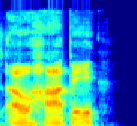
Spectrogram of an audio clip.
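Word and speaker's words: O'Hoppe: And I actually just learned today that it is pronounced Ohapi because of Eric Cross's panel on prospects today.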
